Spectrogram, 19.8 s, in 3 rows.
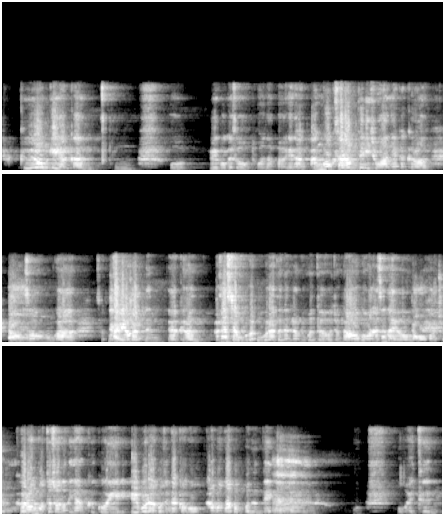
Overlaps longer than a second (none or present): none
